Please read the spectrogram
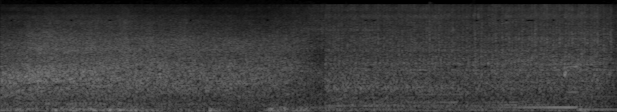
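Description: Steady road traffic noise from a busy multi-lane highway with trucks and cars. A low engine drone from a heavy vehicle comes in about halfway through.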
